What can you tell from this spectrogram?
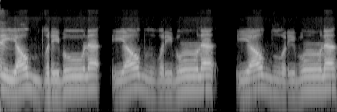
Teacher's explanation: واد کی آواز بہت موٹی ہوتی ہے اور جماؤ کے ساتھ نکلتی ہے، اور منہ کے دائیں بائیں دونوں طرف سے نکل سکتی ہے، چاہے دائیں کی طرف سے نکل آئے چاہے بائیں طرف سے نکل آئے، یا بیک وقت دونوں طرف سے بھی نکل آتی ہے۔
